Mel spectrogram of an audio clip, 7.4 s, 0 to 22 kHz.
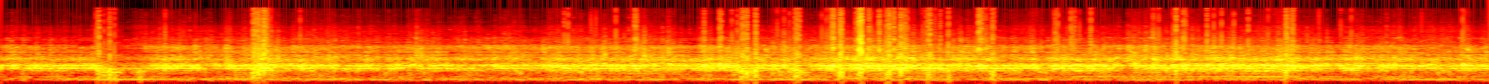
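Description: Street Stock race car's small-block Chevy V8 running at a steady, nearly unchanging pitch, heard from inside the cockpit, with scattered sharp clicks and knocks.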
